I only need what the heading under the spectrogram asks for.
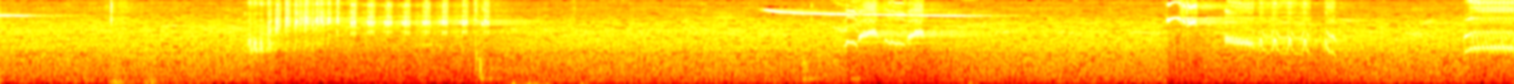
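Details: Female orange-headed thrush ngecis calls played to stir silent males into song: bursts of rapid buzzy chirp trains separated by pauses, one thin high descending whistle, and constant rain hiss beneath.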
